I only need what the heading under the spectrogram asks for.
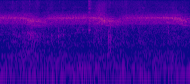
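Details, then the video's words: Loud cicadas outdoors in late summer or early autumn give a steady, high, unbroken buzz, heard from indoors over a low indoor rumble. "yeah I imagine you can hear the cicadas outside I know nothing about bugs"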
